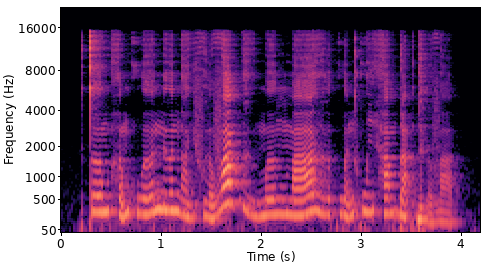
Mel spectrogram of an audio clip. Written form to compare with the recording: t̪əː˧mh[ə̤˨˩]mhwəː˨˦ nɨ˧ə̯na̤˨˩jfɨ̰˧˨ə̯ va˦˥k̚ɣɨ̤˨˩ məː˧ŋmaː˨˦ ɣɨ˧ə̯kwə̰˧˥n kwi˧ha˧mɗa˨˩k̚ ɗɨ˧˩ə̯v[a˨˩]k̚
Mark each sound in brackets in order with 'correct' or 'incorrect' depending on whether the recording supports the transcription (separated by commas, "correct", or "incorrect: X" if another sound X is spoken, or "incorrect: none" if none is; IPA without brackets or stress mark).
incorrect: ə̰˧˥, correct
